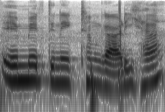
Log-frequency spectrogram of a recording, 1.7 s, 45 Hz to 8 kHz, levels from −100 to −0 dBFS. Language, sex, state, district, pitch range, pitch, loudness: Chhattisgarhi, male, Chhattisgarh, Sukma, 170-195 Hz, 180 Hz, -15 LUFS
